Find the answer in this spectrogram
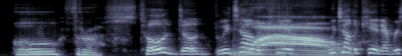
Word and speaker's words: Oak Cross: Okay, so apparently it's pronounced Oathrusk. All right, thank you, Don. Appreciate I was way off. Oathrusk.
